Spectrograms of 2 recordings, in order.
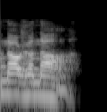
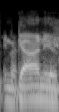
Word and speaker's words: Ngannou: Francois Nagana. – I'll you, I'll let you Ngannou for you everybody else that pronounces it correctly.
